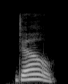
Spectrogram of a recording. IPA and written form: doʊ (Dough)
